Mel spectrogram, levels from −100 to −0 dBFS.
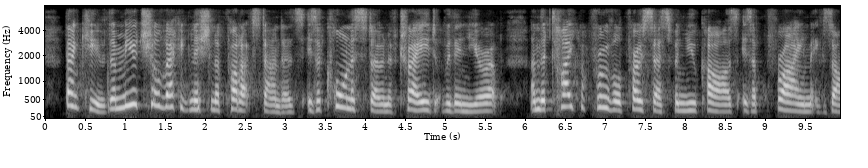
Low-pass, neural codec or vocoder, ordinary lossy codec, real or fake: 7.2 kHz; codec, 16 kHz, 4.8 kbps, FACodec; none; fake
